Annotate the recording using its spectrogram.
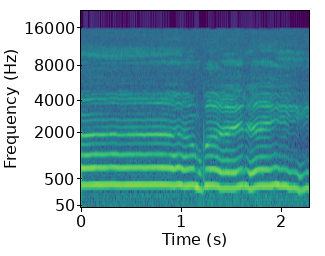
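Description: A woman singing unaccompanied, holding one long steady note for about a second, then ornamenting it with small quick wavers in pitch.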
